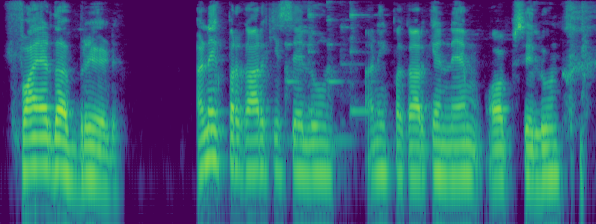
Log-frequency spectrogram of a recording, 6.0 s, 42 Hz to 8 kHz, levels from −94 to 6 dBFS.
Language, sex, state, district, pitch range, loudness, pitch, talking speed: Hindi, male, Bihar, Supaul, 130-150 Hz, -19 LUFS, 135 Hz, 140 wpm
